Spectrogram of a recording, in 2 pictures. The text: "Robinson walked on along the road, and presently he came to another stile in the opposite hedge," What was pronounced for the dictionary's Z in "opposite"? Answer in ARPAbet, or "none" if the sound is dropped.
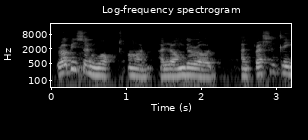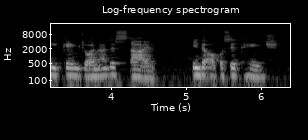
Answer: S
